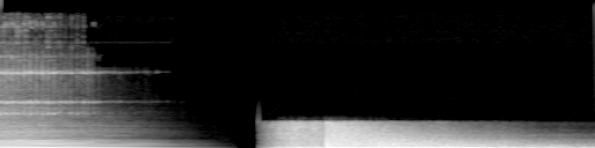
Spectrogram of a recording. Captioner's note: metallic clash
